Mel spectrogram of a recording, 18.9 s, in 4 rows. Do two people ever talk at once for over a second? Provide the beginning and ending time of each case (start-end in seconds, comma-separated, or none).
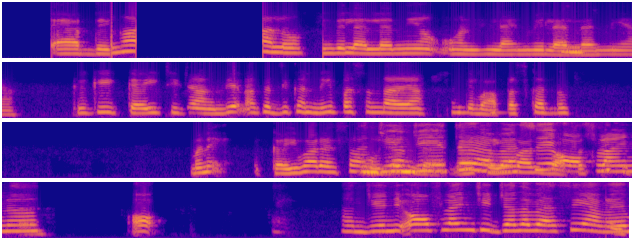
none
